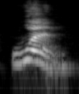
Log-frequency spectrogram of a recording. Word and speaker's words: 问: next word we are going to learn is one one it means the ask so it's a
